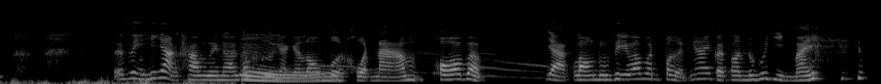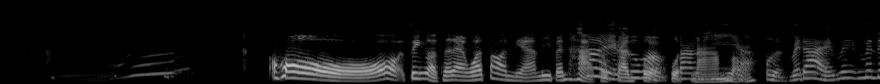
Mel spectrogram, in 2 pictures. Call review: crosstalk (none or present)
present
